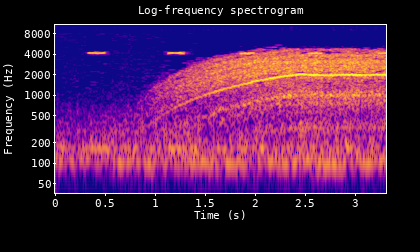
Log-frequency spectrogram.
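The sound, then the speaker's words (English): A vessel's engines are started and run full astern: heavy, steady engine rumble swells as a rising mechanical whine spins up and levels off into a loud, sustained roar, with two brief high beeps at the start; no voices. “Start all engines.”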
